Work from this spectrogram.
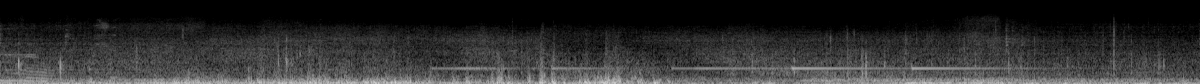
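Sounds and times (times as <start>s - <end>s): engine and road rumble: 0.0s - 12.0s
thin steady whine: 4.3s - 12.0s.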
